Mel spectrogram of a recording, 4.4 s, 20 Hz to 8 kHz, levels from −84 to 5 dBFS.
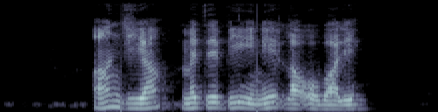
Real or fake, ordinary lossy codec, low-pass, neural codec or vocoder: real; Opus, 64 kbps; 7.2 kHz; none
